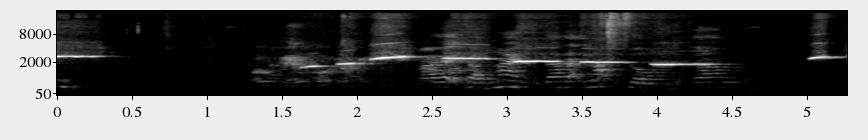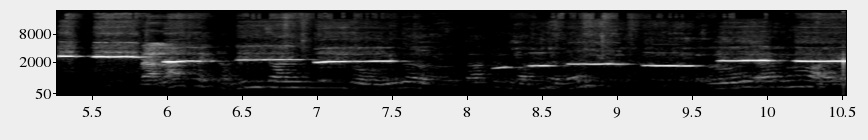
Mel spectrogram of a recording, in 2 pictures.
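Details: Albino ruby-eyed cockatiel (Nymphicus hollandicus) able to sing along to a melody, whistling clear, drawn-out notes that slide up and level off, with people talking over it.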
